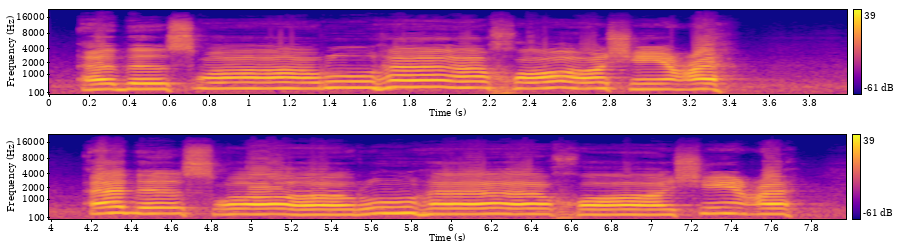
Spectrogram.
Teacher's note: با میں قلقلہ، سواد موٹا اور اس کے بعد الف بھی موٹا. خاشعہ میں خا موٹا لفظ ہے، اس کے بعد الف بھی موٹا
